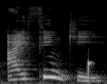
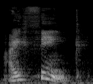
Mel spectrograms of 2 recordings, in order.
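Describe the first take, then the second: First: An extra vowel sound follows the final k. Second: The word ends cleanly on the k sound. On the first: The speaker calls it wrong. "Tem muito aluno que fala" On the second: The speaker calls it right. "Termina no K, não tem um i depois"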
